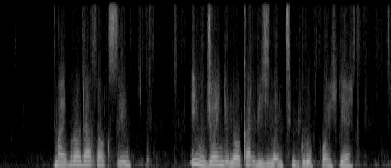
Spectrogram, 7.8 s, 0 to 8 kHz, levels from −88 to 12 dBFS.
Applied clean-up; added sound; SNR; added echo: neural separator model SepFormer DNS4.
